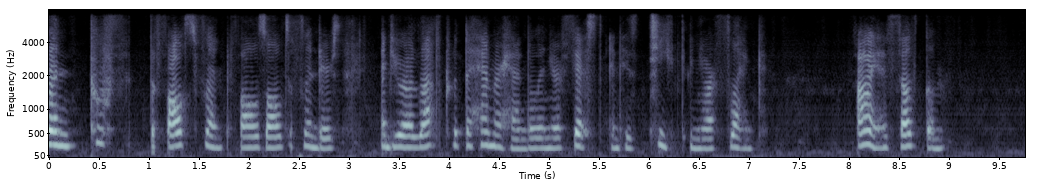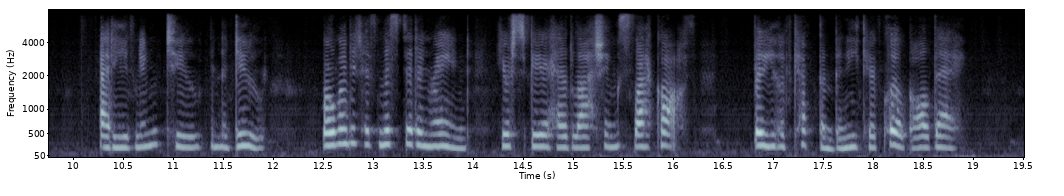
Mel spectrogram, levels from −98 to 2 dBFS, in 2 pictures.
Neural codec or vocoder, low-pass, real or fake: codec, 16 kHz, 2 kbps, FreqCodec, smaller model; 7.2 kHz; fake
